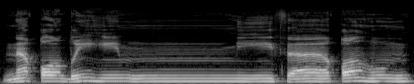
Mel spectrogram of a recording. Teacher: ميم نقضهم ادغمت في ميم ميثاقهم ادغام متماثلين من غير كاس حتى لا يتشوه صوت الميم الميم الميم نقضيهم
